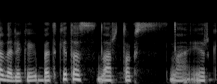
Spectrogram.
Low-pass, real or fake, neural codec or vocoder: 7.2 kHz; real; none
